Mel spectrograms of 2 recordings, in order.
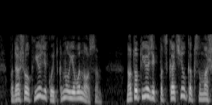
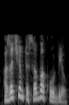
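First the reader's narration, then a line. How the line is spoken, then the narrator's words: Very quiet question. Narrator (Russian): совсем тихо спросил Юрка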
